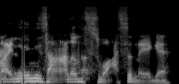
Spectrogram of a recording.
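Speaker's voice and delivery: put-on Austrian accent; Austrian-accent movie-star impression; Arnold Schwarzenegger. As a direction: introduce yourself in a mock Austrian accent. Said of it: "in an Arnold Schwarzenegger voice".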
